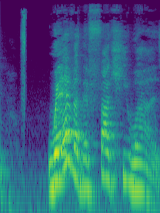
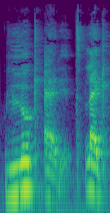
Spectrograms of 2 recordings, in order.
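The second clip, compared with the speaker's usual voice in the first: ordinary talk, nothing marked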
